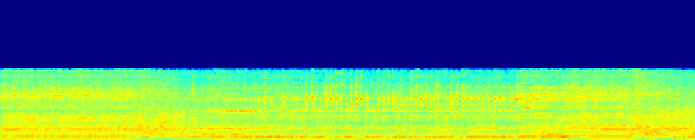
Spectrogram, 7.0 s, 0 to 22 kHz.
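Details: New two-stroke brush cutter, previously not starting, running bare without shaft, gearbox or line at full throttle, about 9900 rpm, just under 10,000, judged normal by sound. Scream drops off and climbs back cleanly to a steady high pitch without stumble: healthy.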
